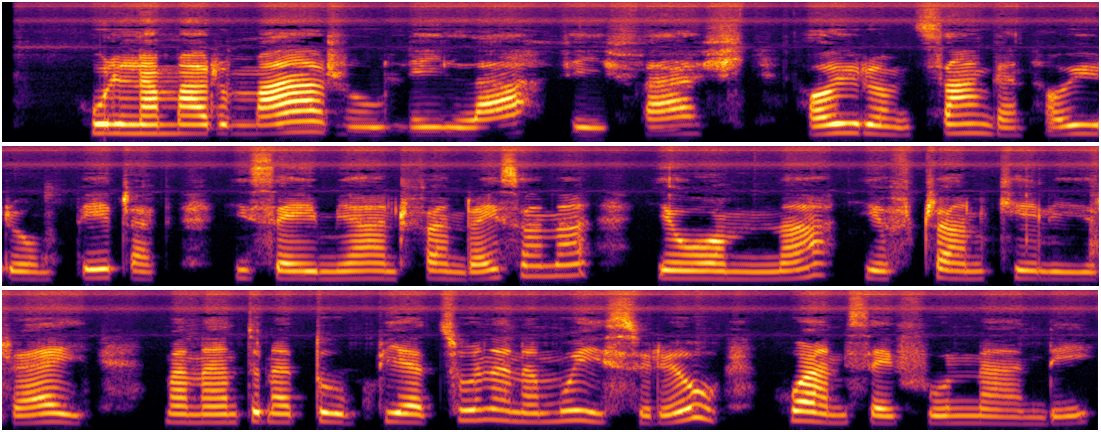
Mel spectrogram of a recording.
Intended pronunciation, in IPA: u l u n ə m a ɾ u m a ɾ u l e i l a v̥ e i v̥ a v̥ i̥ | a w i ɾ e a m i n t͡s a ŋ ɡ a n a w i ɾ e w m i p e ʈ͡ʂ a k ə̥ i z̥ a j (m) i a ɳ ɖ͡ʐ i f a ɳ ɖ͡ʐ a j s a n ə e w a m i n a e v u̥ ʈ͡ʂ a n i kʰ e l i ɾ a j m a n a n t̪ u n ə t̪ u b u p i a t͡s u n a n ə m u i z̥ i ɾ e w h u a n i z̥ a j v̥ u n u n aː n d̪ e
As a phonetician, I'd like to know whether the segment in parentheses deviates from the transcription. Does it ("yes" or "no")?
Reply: no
